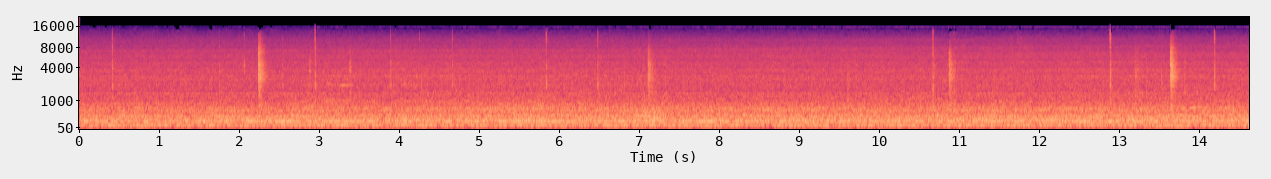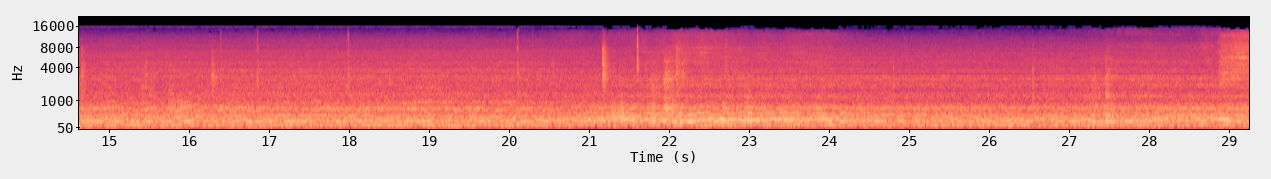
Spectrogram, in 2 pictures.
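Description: Rhaetian Railway narrow-gauge electric train running, heard from inside at the rear: a steady rumble and hum with an occasional sharp click from the wheels. It grows louder for a few seconds past the middle.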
